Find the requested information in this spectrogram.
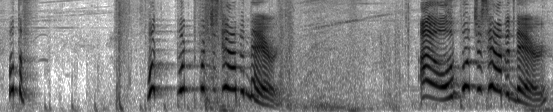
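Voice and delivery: high, loud disbelieving what; can't believe what just happened; baffled surprise. Real, not acted. Confused by vanished enemy.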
